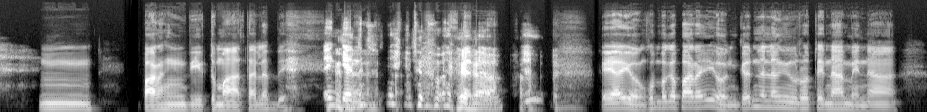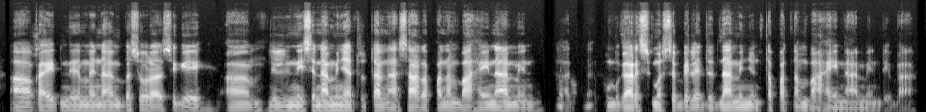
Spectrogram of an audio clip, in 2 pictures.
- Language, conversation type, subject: Filipino, podcast, Ano ang simpleng pagbabago na ginawa mo para sa kalikasan, at paano ito nakaapekto sa araw-araw mong buhay?
- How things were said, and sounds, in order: laugh; laughing while speaking: "Kaya"; laughing while speaking: "Ay ganun hindi na tumatalab"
